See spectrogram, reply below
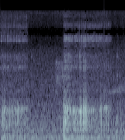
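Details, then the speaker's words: Man sleeping, one loud, rough snore mid-clip, a rattling burst lasting about half a second, with quiet room noise before and after; ordinary loud snoring. "ఆ గొరగ sound కి Xavier speakers capacity కూడా సరిపోదు. నోటికి plaster వేద్దామని అనుకున్నా కానీ ఆ note size కి ప్లాస్టర్ సరిపోలేదు"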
